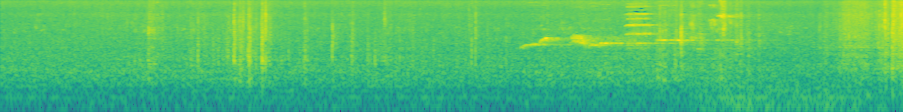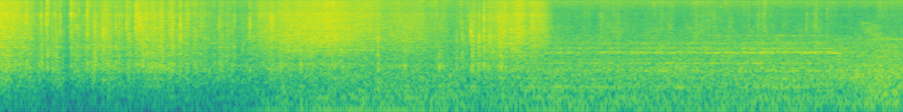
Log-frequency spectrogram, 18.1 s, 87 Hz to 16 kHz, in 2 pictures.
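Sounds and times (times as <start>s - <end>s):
soil rustling and scraping: 6.8s - 17.9s.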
